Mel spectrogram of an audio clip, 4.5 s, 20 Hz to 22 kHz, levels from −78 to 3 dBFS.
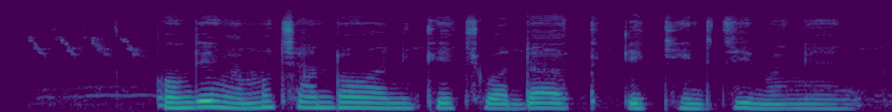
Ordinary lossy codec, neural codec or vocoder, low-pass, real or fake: none; codec, 44.1 kHz, 7.8 kbps, Pupu-Codec; none; fake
